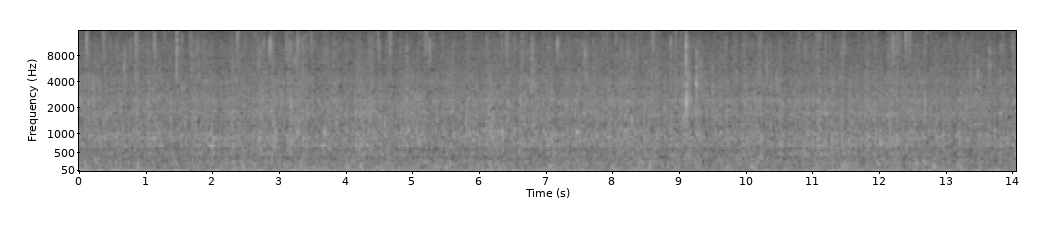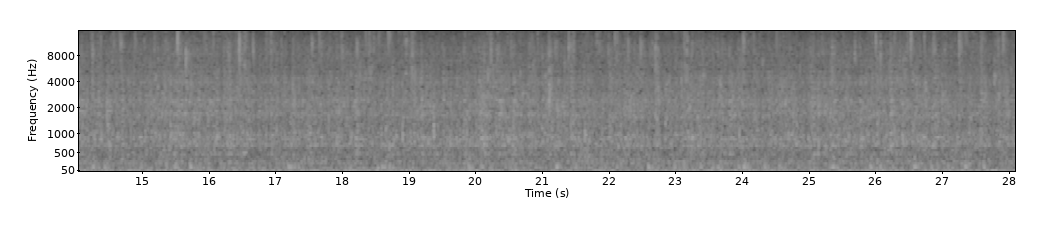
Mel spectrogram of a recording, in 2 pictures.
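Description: Heavy rain pouring steadily on leafy trees: a dense, even hiss dotted with sharp ticks of drops striking nearby, one tap louder about nine seconds in.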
